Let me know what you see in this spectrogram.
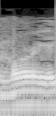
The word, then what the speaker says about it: Moriah: They go a 3 days journey to Mount Moriah, or Moriah, you can pronounce it either way.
